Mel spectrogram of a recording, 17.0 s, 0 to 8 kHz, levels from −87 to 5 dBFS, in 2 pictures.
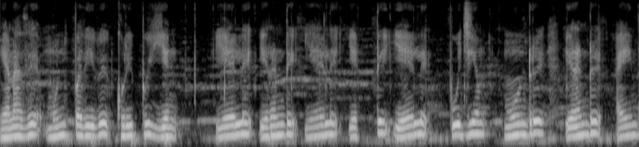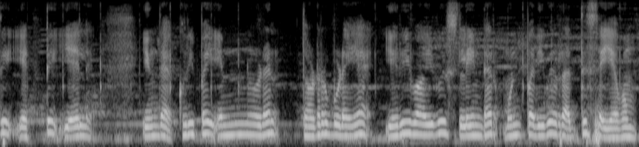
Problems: constant background noise, continuous background conversations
